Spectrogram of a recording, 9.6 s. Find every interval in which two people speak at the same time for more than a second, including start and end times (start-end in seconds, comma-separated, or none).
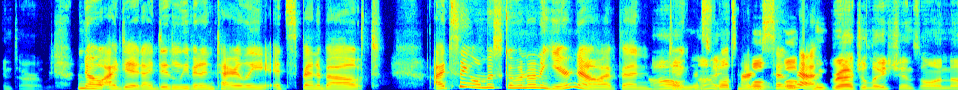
6.5-8.2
